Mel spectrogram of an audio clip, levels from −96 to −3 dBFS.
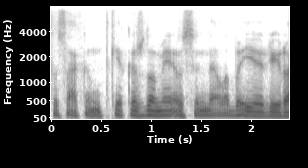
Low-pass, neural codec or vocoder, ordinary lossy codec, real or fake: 7.2 kHz; none; AAC, 48 kbps; real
